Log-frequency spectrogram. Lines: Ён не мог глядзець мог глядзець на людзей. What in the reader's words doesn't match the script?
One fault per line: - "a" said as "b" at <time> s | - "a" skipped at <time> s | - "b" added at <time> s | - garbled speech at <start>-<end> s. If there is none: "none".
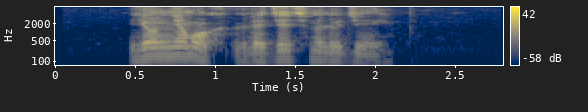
- "мог глядзець" skipped at 1.6 s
